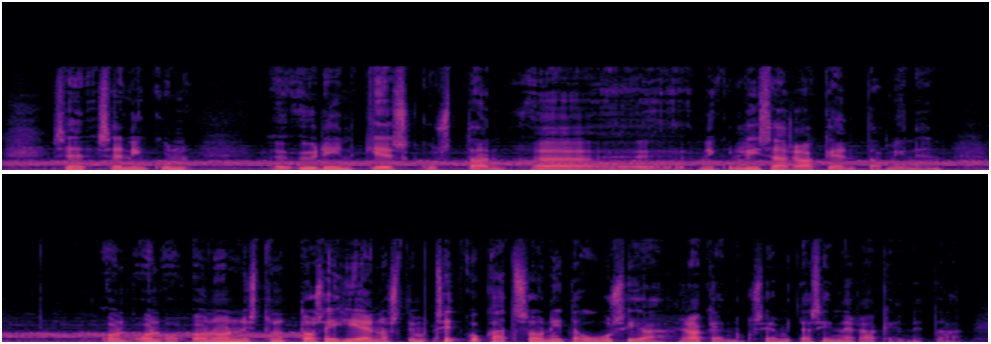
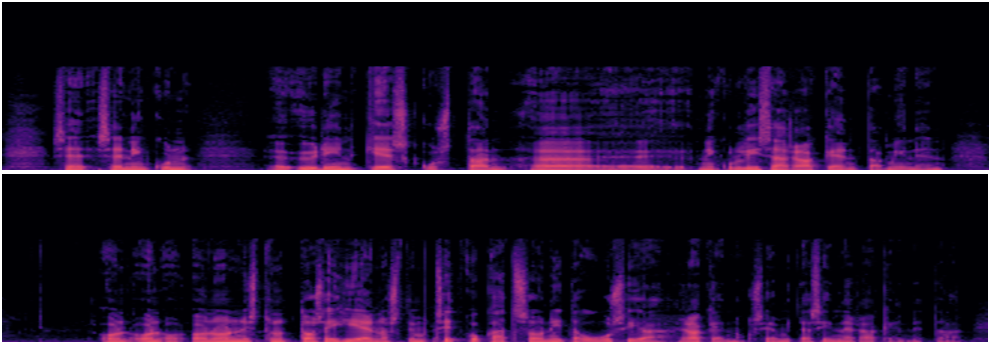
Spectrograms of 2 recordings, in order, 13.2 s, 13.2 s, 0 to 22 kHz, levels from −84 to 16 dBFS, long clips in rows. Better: second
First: siren; noticeable; until 8.5 s; peak 9 dB below the speech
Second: none

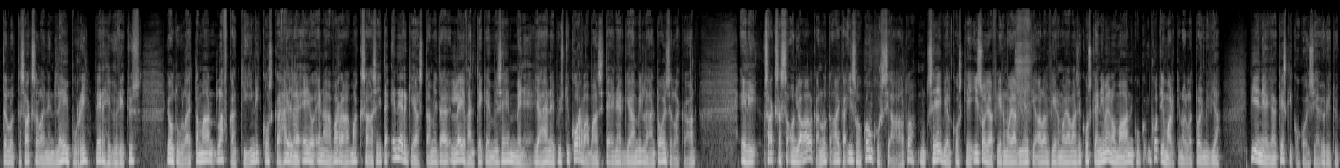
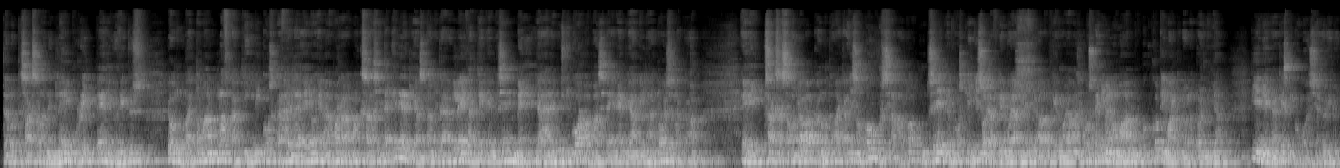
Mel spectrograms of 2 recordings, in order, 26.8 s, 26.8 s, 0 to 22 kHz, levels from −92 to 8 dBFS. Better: first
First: none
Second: room echo; strong; dies away in 1.3 s // off-mic speech; far

